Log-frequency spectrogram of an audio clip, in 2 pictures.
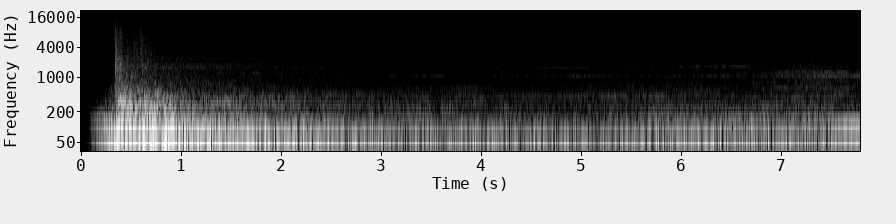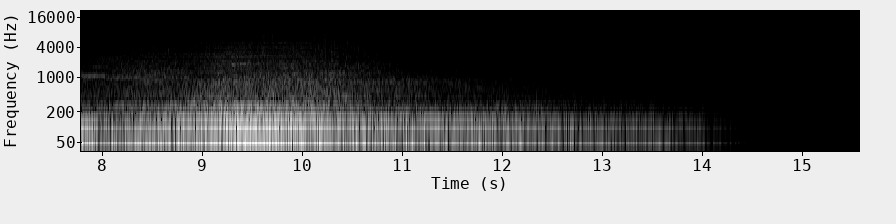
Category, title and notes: Sound effects > Other
Sound Design Elements SFX PS 061
cinematic, reveal, metal, impact, transition, indent, boom, explosion, sub, implosion, sweep, riser, tension, trailer, video, industrial, game, hit, stinger, movement, effect, epic, whoosh, bass, deep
